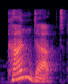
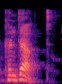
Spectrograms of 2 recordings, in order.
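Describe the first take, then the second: First: CONduct, first syllable stressed; careful demo of CONduct. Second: ConDUCT, second syllable stressed; careful demo of conDUCT. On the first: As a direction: hit the CON in "conduct". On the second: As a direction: hit the DUCT in "conduct". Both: Shown as a demonstration. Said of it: "stress is the verbal emphasis used".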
